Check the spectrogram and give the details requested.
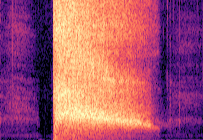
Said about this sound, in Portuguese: Bombinha de fumo.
